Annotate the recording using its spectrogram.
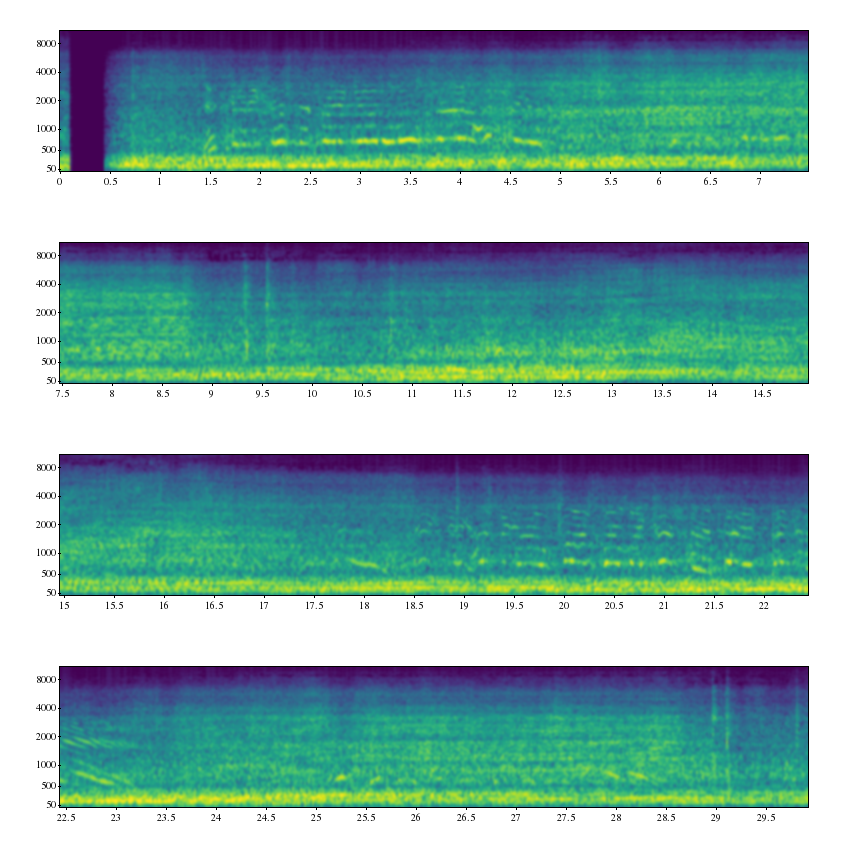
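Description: Race car engines roar and drone steadily.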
